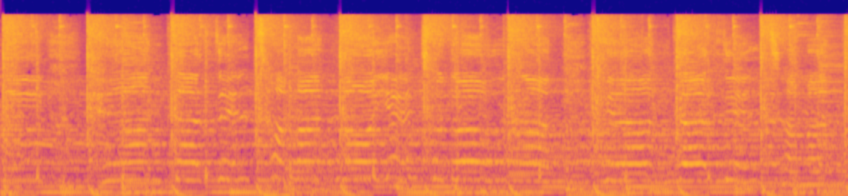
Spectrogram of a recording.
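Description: Live band performing a Persian folk-based electronic world-music song: a woman singing in Persian over a steady drum beat about twice a second, with low bass and keyboards.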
